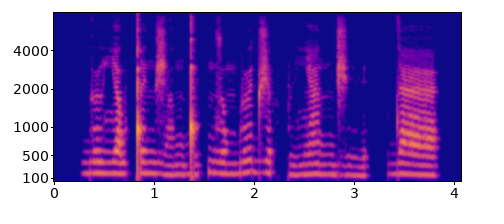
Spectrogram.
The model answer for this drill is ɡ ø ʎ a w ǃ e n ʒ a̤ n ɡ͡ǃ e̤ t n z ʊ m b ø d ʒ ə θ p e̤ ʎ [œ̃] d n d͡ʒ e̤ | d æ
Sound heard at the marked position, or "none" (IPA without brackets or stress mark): æ̃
